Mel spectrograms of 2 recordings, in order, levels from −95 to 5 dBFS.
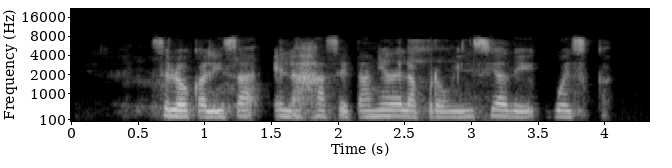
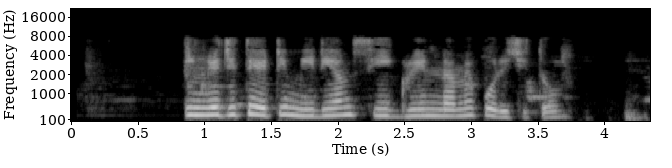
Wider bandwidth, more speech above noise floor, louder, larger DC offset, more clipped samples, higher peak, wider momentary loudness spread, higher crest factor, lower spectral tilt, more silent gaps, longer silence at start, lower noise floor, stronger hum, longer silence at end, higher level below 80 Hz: about the same, 8 kHz vs 7.8 kHz; second, 37 dB vs 48 dB; about the same, -27 LUFS vs -26 LUFS; neither; neither; about the same, -8 dBFS vs -10 dBFS; about the same, 9 LU vs 11 LU; about the same, 20 dB vs 18 dB; about the same, -3.5 dB/octave vs -4 dB/octave; neither; second, 0.6 s vs 0.85 s; second, -64 dBFS vs -74 dBFS; neither; first, 0.3 s vs 0.1 s; about the same, -70 dBFS vs -70 dBFS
